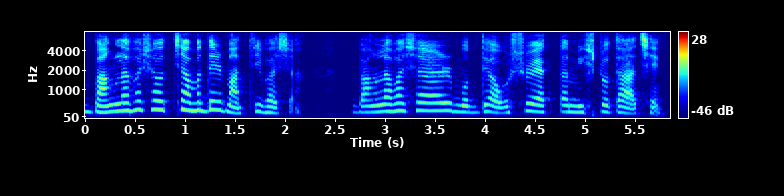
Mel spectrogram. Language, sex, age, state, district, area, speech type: Bengali, female, 30-45, West Bengal, Malda, rural, spontaneous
